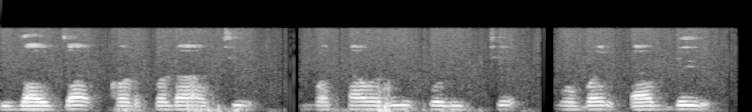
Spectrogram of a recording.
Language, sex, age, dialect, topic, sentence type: Marathi, male, 18-24, Varhadi, agriculture, question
